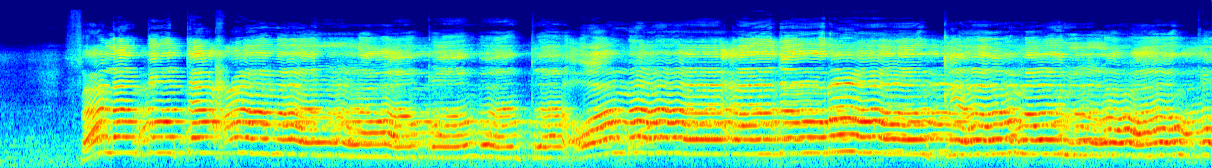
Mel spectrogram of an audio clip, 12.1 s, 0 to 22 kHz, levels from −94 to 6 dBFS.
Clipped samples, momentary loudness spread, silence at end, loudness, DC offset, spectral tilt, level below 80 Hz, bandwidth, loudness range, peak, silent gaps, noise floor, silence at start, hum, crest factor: under 0.1%; 6 LU; 0 s; -12 LUFS; under 0.1%; 0 dB/octave; -60 dBFS; 10.5 kHz; 3 LU; 0 dBFS; none; -45 dBFS; 0.8 s; none; 12 dB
